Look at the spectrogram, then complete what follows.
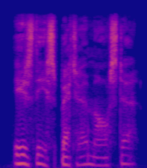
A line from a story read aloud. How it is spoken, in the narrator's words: not seeming to speak, Hugh muttered in his ear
